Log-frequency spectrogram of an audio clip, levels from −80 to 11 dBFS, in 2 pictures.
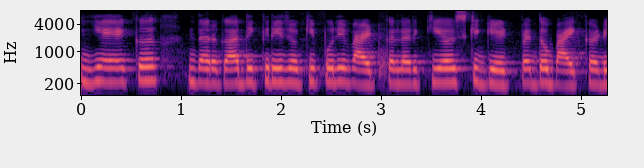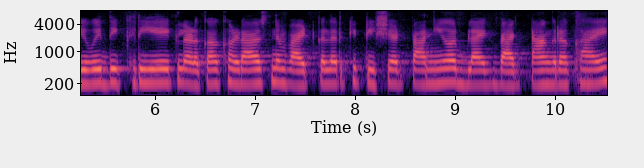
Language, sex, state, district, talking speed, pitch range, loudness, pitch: Hindi, female, Bihar, Darbhanga, 235 wpm, 200-215 Hz, -23 LUFS, 205 Hz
